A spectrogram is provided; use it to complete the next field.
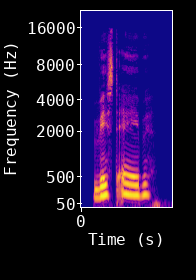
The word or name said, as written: vestabe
